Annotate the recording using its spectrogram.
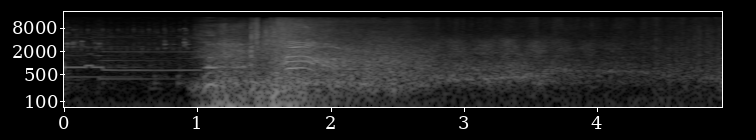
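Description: A loud magical whoosh bursts and slowly fades.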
